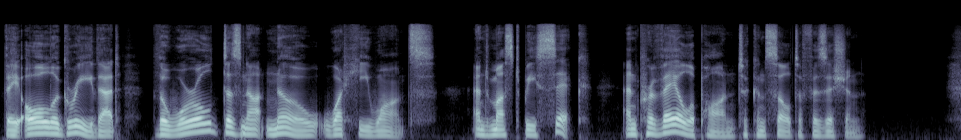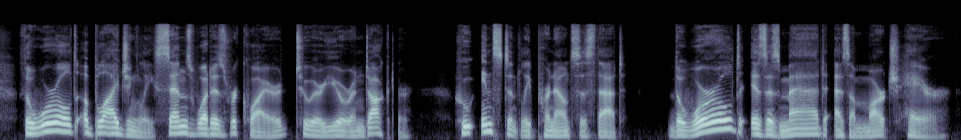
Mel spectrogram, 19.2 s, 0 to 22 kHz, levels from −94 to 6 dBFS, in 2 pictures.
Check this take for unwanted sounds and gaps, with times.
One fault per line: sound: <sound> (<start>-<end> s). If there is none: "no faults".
sound: dropout (13.5-13.6 s)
